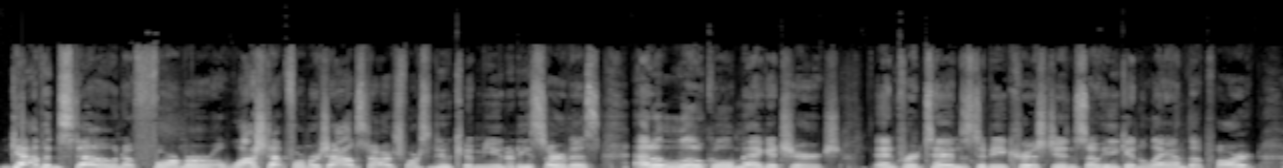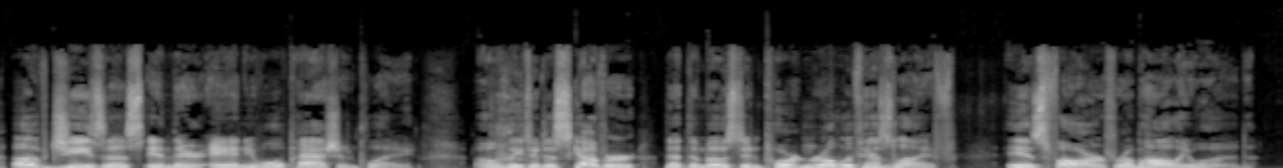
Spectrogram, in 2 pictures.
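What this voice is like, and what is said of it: Movie trailer narrator voice. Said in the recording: “I should do it in the movie show ... you meant the trailer voice ... Yeah, the voice.”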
